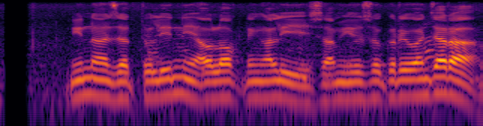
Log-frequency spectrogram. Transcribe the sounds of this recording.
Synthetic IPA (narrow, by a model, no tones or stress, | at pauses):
ninazat̪uliniawlɔk̚niŋalisamius̬ukəɾiwaɲt͡ʃaɾa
